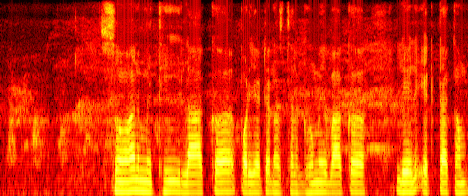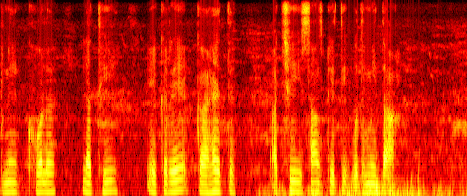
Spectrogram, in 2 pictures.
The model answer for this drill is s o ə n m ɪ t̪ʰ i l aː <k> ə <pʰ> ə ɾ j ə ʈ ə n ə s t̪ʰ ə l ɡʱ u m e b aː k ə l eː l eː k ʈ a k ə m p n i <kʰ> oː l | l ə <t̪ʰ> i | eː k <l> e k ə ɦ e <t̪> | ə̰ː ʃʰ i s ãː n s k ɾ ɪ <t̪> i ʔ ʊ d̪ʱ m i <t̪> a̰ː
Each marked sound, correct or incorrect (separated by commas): correct, incorrect, correct, correct, incorrect, correct, correct, correct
